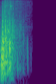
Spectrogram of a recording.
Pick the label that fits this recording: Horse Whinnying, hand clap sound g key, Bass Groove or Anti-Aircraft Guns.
hand clap sound g key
